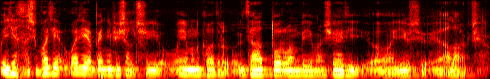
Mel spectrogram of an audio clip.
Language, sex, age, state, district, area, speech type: Kashmiri, male, 45-60, Jammu and Kashmir, Ganderbal, rural, spontaneous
